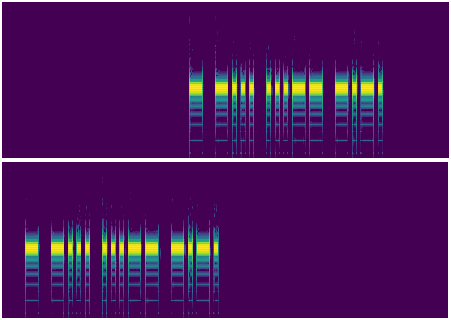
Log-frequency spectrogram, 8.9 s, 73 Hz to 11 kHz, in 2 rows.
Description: Morse code, heard as a keyed tone, about 28 wpm, 700 Hz. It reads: TB3C TB3C
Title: DXCC-100 Call Signs - 4 Characters - Repeated 2x - 28wpm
